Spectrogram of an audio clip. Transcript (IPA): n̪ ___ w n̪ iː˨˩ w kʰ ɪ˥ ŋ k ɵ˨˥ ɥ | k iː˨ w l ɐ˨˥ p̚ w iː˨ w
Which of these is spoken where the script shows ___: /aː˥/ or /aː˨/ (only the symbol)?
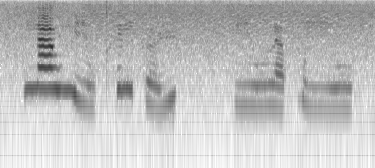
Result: aː˥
